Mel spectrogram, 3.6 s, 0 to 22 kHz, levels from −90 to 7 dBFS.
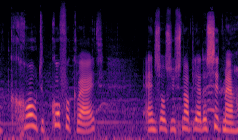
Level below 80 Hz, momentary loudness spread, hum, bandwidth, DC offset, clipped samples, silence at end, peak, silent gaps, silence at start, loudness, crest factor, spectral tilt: -54 dBFS; 9 LU; none; 18.5 kHz; under 0.1%; under 0.1%; 0 s; -12 dBFS; none; 0 s; -28 LUFS; 18 dB; -3.5 dB/octave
